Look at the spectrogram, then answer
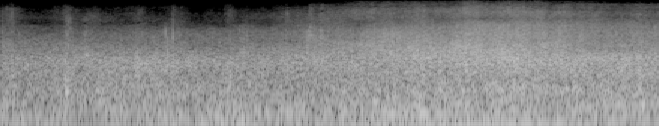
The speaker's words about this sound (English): Can you hear the splash of water as that car drives through? I was taking shelter there just briefly under the uh, airline drive ramp that turns into Tulane Avenue.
